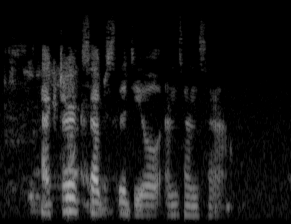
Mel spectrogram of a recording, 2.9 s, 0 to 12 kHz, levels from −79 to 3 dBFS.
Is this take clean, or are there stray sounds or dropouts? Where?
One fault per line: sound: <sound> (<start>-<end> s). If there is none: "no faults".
no faults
